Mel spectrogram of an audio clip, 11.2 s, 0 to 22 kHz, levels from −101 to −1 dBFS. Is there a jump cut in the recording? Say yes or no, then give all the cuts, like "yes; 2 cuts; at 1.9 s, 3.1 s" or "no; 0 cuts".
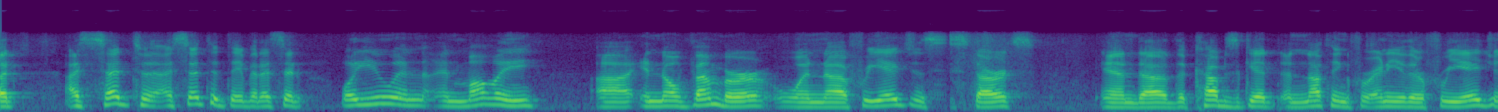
no; 0 cuts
